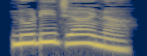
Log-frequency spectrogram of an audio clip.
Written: ನಡೆಜಾಣ

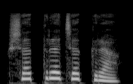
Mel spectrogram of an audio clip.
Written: ಕ್ಷತ್ರಚಕ್ರ

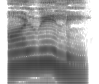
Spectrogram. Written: ಆಳ್ವೇಲಿ

